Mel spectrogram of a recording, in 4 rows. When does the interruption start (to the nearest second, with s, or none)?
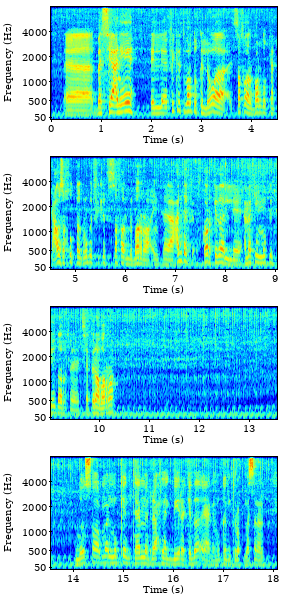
none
